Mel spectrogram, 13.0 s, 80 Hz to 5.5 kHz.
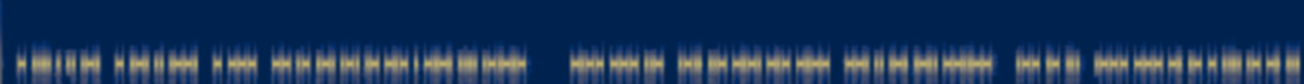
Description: Morse code, heard as a keyed tone, about 50 wpm, 600 Hz. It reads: THEIR TRIP TO MARRAKECH. YOU LUCKY GIRL, WAS JONATHANS
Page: Never 49wpm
